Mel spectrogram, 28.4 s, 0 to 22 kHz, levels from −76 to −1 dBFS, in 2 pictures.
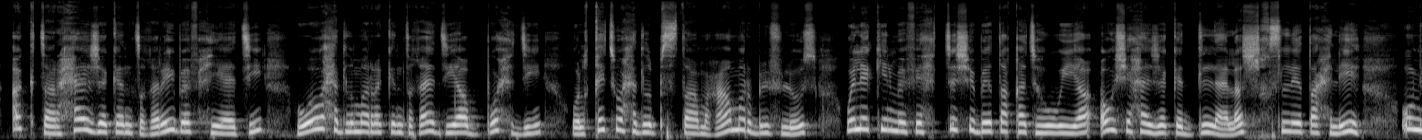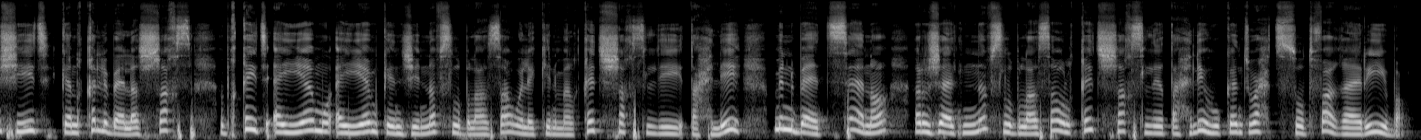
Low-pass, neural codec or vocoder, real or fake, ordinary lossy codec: none; none; real; none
